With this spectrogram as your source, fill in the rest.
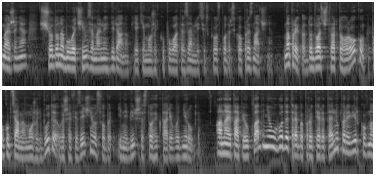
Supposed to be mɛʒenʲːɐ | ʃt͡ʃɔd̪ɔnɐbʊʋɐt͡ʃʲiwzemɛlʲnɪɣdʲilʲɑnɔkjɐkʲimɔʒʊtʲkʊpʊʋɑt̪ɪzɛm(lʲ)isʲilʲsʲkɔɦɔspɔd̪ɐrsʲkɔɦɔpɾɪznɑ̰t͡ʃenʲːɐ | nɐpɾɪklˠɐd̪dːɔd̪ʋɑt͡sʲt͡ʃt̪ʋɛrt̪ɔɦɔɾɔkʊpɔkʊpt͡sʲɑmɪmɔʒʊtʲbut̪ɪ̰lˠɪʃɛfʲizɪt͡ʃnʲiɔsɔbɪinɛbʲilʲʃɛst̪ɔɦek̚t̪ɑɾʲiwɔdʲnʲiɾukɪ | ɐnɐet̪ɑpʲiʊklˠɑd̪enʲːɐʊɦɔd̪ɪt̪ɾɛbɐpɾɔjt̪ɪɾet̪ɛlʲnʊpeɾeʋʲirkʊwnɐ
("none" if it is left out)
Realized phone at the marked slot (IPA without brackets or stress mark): lʲ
